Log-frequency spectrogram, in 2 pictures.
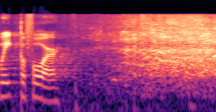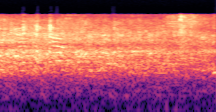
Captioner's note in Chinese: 笑聲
